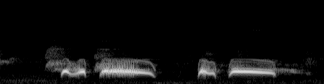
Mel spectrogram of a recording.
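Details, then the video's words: Spotted dove calling thúc gù in a deep thổ voice to rouse decoy birds: two close phrases, each a rolling double note then a long, gently falling coo. "Tiếng cu gáy thúc gù giọng thổ hay. tieng cu gay kich boi nhanh noi"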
